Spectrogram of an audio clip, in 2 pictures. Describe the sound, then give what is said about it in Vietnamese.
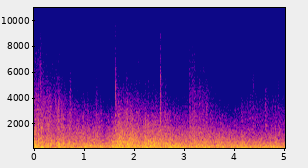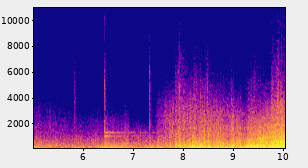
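Thunder from a lightning bolt striking down from the sky rolls as a dense, continuous low rumble with a few sharp cracks, swelling louder toward the end. “Vừa dứt câu thì từ trên trời một tia sét giáng xuống.”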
